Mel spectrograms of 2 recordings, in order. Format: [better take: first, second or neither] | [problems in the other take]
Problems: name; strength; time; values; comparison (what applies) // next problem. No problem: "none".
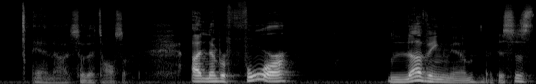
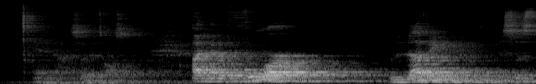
first | off-mic speech; far // room echo; strong; dies away in 1.7 s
